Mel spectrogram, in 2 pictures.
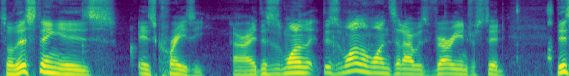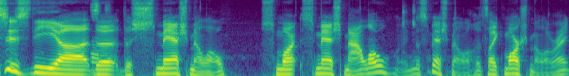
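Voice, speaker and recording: The speaker, in a New York accent, uses lively intonation at a fairly quick pace. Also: man. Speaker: interviewer hosting a beer tasting. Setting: tasting a beer during a conversation.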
